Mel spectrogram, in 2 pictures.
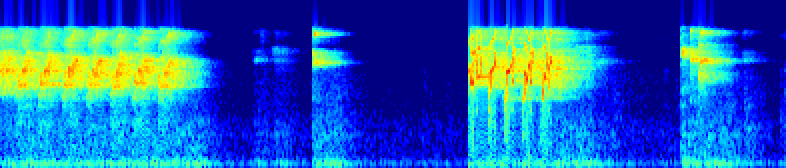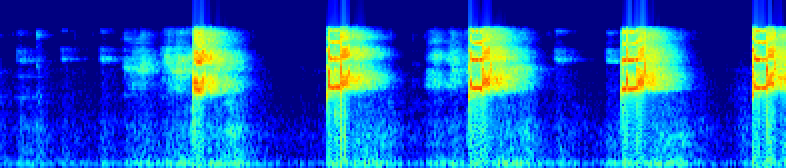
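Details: Lovebird in full chatter: a long rasping, high-pitched squawking burst, then separated shrill screechy notes and short squeaks spaced one or two seconds apart.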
